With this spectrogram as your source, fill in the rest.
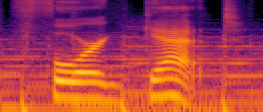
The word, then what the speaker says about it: forget: Most two syllable verbs have stress on the second syllable. Oh, so it's the opposite. Exactly. Listen. Begin. Begin. Arrive. Arrive. Forget forget.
